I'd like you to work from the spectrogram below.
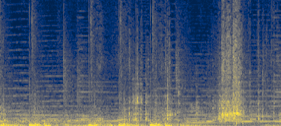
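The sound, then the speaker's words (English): A wooden door is battered and forced open by attacking goblins: repeated heavy thuds and creaking, splintering wood, building to a loud cracking burst near the end, with no voices. “Sierra puts her spell on invisible shield just before Nora signals the others to back away from the door as the goblins at last force it and come through.”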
